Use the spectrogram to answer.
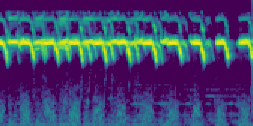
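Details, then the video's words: Young whistling thrush calling shrilly and loudly, a piercing high whistle laced with fast descending chirps around three per second, briefly breaking off near the end. "suara anakan burung ciung Batu sangat nyaring"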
